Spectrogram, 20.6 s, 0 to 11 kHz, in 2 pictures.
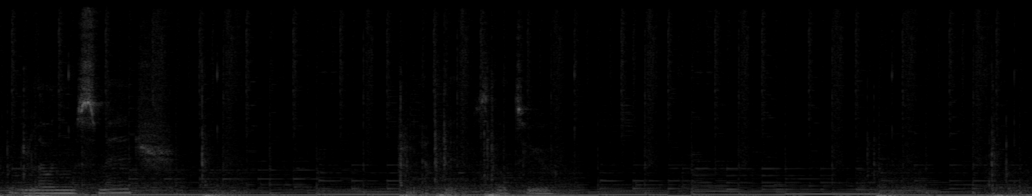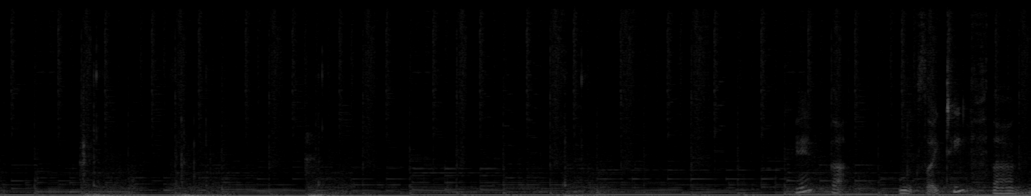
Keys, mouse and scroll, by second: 4.8 r.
